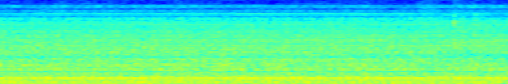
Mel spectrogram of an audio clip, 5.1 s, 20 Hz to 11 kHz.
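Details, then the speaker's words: Replacement touch-screen induction cooktop in a box van heating water at the 450 setting, water bubbling. A steady, even hum with faint fan hiss and a constant tone near 250 Hz. Much quieter than the previous unit's high-pitched noise. Normal induction hum under load. "So, I do hear that like electricity sound, but it's not like hurting my ears."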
